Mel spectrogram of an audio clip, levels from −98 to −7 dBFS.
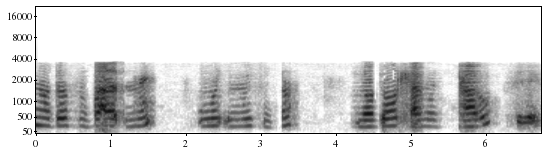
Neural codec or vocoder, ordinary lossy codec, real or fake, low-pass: codec, 32 kHz, 1.9 kbps, SNAC; AAC, 16 kbps; fake; 3.6 kHz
